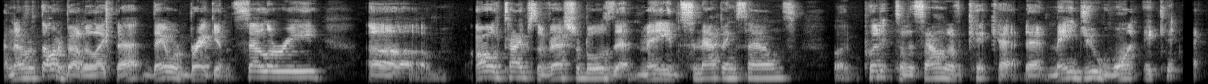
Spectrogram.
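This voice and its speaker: Young male podcast host, relaxed and chatty, slow delivery, slightly muffled audio. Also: medium pitch. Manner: relaxed, conversational, asks listeners directly. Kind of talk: casual solo podcast talk.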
